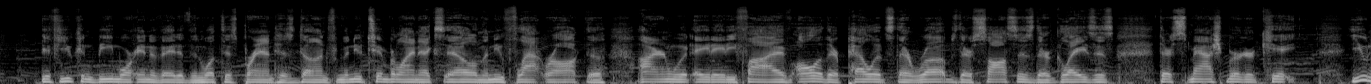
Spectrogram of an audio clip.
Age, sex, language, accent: 40-59, male, English, American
